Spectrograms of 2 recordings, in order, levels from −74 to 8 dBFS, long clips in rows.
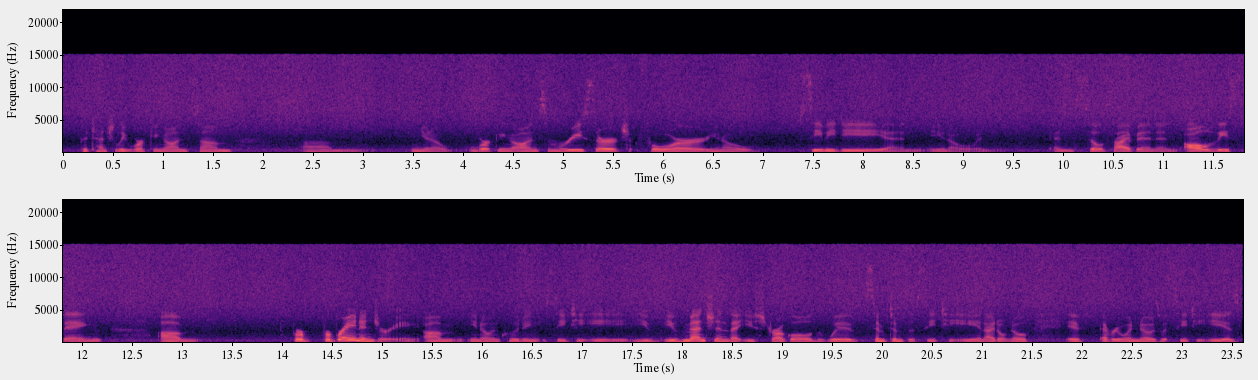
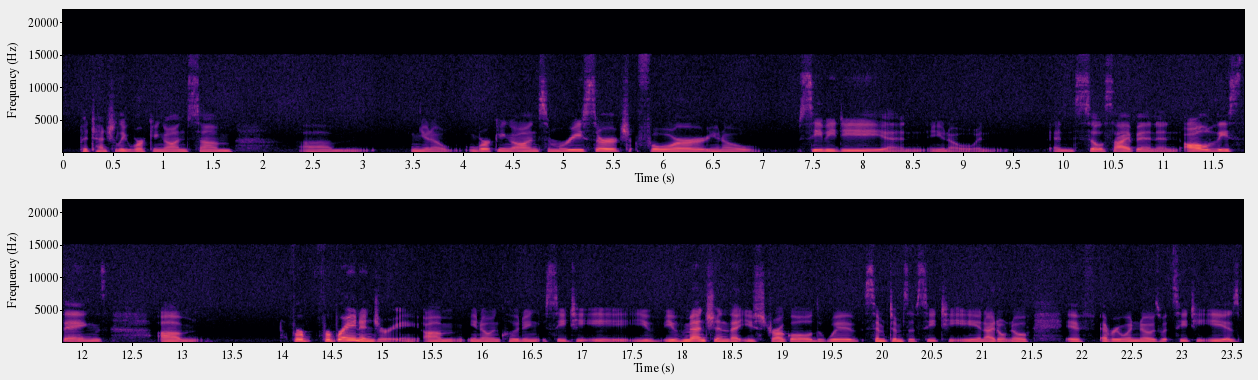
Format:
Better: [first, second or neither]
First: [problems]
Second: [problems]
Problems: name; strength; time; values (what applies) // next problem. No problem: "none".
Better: second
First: hiss; loud; throughout; 4 dB below the speech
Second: hiss; faint; throughout; 20 dB below the speech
